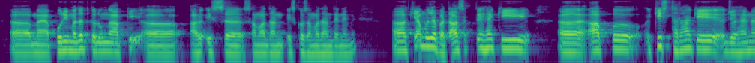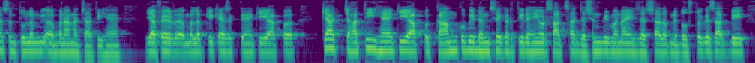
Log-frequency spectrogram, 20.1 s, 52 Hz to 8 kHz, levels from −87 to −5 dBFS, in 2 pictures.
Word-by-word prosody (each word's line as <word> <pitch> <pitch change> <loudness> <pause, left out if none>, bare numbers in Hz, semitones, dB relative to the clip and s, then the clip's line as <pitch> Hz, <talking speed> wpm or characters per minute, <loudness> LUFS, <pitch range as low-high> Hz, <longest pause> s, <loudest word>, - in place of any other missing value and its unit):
अ, - - -2 0.2
मैं 115 -1 +1
पूरी 140 +2 +3
मदद 155 +3 +2
करूँगा 135 -2 +2
आपकी 125 0 -2
अ 110 0 -1 0.3
अ, - - -1
इस 125 +1 0 0.4
समाधान 115 -1 -3
इसको 120 - -5
समाधान 110 -1 -4
देने 105 +1 -7
में। 120 +6 -13 0.5
अ, 145 0 +3
क्या - - +5
मुझे 195 -1 +4
बता - - +4
सकते 150 +4 -4
हैं 180 - +2
कि 165 -2 +2 0.3
अ, - - +2
आप 130 +4 +4 0.6
किस 210 0 +3
तरह 150 +4 -1
के 155 -1 +6
जो 130 - +2
है 135 +1 -2
ना 145 +1 -4
संतुलन 135 0 -3 0.2
बनाना 125 -1 0
चाहती 110 -1 -6
हैं? 110 0 -7 0.4
या 130 -1 +6
फ़िर 130 -1 +2 0.2
मतलब 125 0 -1
कि 135 - 0
कह 130 0 0
सकते 130 0 -7
हैं 125 0 -3
कि 130 +1 -1
आप 125 0 -11 0.5
क्या 175 0 +5
चाहती 160 -1 -1
हैं 145 0 +1
कि 145 0 +4
आप 135 0 -1 0.2
काम 130 +2 +2
को 150 +1 -5
भी 145 0 0
ढंग 135 -1 -1
से 140 +1 +1
करती 135 0 -3
रहे 130 0 0
और - - -4
साथ-साथ 130 0 -1
जश्न 130 +4 -4
भी 135 - -1
मनाएँ। 130 -1 -1
ज 125 -1 -1
शायद 125 -1 0
अपने 125 -1 -3
दोस्तों 115 +3 -4
के 135 - +1
साथ 130 -1 +1
भी 130 -1 +2
130 Hz, 195 wpm, -24 LUFS, 125-145 Hz, 0.6 s, के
